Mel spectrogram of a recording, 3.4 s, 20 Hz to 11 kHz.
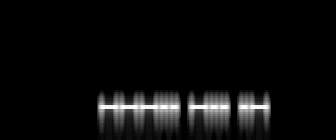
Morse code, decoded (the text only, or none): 8DA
